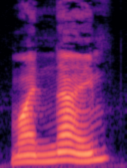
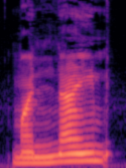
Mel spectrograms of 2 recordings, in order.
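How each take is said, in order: Both takes have the same delivery.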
